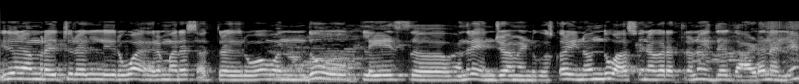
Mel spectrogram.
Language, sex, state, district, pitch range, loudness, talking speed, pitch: Kannada, female, Karnataka, Raichur, 210-235 Hz, -13 LUFS, 150 wpm, 220 Hz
